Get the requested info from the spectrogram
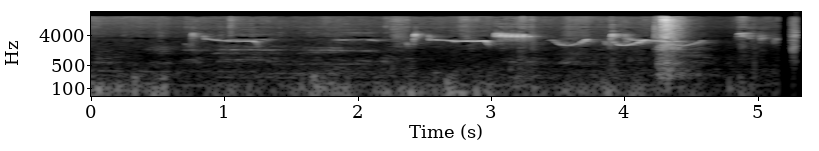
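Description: A small bird calling nearby: a run of short whistled notes that drop and then hold, with a few dipping notes around four seconds in, over a low rumble. A brief noise about four seconds in.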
